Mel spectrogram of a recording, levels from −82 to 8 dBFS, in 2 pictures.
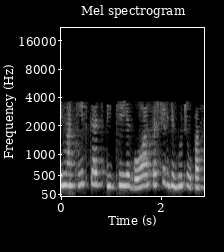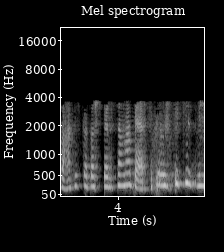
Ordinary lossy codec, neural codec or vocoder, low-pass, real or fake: MP3, 16 kbps; codec, 16 kHz in and 24 kHz out, 0.6 kbps, FireRedTTS-2 codec; 3.6 kHz; fake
